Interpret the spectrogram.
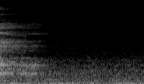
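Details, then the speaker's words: Huff cough demonstration for children and adolescents: after a belly breath and 3-second hold, a single short, breathy open-mouth "O" exhalation to move mucus from deep in the lungs. "three you're going to keep your mouth in the shape of a no and four you're going to Exhale all of the air out of your lungs like your fogging up a"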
